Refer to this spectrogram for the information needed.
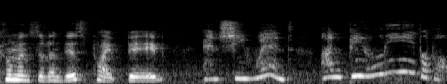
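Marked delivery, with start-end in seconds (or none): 0.0-1.6 put-on man's voice, pitch dropped low. Retelling what a guy said, the storyteller imitates him in a low voice. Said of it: "Jenna puts on a low voice".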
